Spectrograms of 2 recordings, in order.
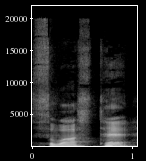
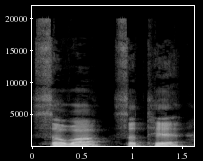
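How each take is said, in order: First: The first s runs straight into the next sound. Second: The first s is said as a full syllable. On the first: The speaker calls it right. "सा और था यहाँ पर आधा रहता है" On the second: The speaker calls it wrong. "यहाँ पर सा पूरा है"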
